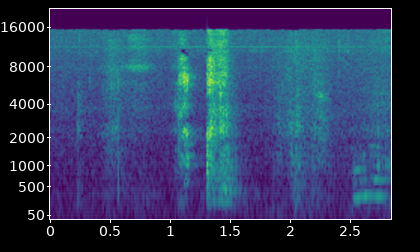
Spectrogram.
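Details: Small chick sneezing beside a companion animal: a couple of brief, sharp sneezes with room noise and a voice nearby.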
